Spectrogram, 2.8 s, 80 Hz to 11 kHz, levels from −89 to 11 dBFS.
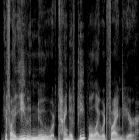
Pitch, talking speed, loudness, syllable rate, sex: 130 Hz, 260 wpm, -14 LUFS, 5.6 syllables/s, male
